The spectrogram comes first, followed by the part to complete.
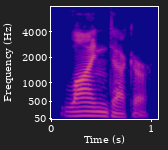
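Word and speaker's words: Lyndecker: I I um line Decker. Line Decker is um So, let me spell it for you.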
